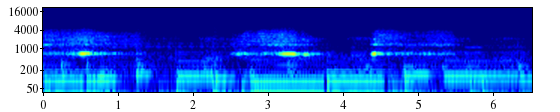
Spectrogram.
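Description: Concert flute played live, three long breathy held notes near the same pitch, over a backing track of steady low sustained notes.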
